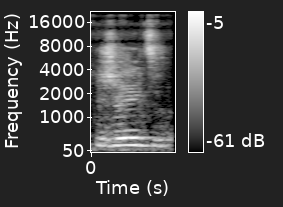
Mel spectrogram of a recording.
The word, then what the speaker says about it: jeudi: Jeudi. Now look at Laurie's lips. Again? Jeudi. Now, that sound doesn't really exist in English, but it's close.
